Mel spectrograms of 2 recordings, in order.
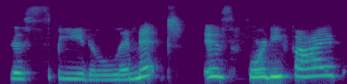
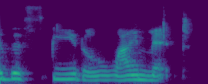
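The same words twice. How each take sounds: First: LIMIT said normally, "LIM-it", at a measured pace; short I. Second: LIMIT misread as "LIE-mit", slowly; long I. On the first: Teacher testing which makes sense, short I. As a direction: test LIMIT with a short i in a sentence. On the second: Teacher testing which makes sense, long I. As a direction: test LIMIT with i like "eye". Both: Shown as a demonstration. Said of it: "try out both ways".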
